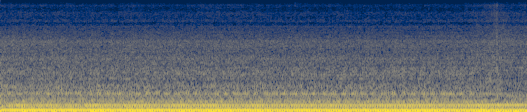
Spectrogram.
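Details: MG TF started after sitting in storage with the battery disconnected, just reconnected, immobilizer turned off, not yet up to temperature: smooth, even low hum with a steady beat and no knocks or misses; normal idle.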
